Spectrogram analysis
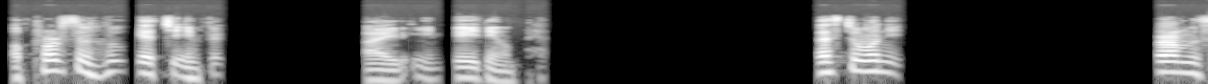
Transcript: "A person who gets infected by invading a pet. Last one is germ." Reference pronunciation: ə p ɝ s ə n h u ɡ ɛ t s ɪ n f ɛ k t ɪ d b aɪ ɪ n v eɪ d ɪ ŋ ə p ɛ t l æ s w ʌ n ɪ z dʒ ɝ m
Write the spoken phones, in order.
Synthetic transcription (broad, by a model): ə p ɝ s ə n h u ɡ ɛ t s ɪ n f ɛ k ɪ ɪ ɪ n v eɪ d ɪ ŋ ə p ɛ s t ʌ w ʌ n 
